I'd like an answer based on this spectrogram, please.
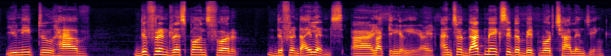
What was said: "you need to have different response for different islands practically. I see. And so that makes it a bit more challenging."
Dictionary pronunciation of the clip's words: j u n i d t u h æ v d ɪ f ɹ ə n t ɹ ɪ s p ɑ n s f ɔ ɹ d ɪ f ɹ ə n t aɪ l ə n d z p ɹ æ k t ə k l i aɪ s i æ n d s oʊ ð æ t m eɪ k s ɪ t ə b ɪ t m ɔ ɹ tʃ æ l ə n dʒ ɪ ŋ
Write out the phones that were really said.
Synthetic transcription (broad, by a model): j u n i d t u h æ v d ɪ f ɹ ə n t ɹ ɪ s p ɑ n s f ɔ ɹ d ɪ f ɹ ə n t aɪ l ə n d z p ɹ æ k t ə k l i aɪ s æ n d s oʊ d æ t m eɪ k s ɪ t ə b ɪ t m ɔ ɹ tʃ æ l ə n dʒ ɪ ŋ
